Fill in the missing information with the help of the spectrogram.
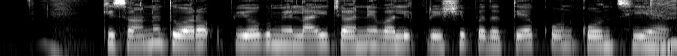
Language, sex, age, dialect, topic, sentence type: Hindi, female, 25-30, Hindustani Malvi Khadi Boli, agriculture, question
